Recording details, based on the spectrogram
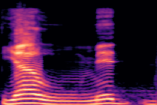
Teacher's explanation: the hemza is silent the lamb is silent and we skip straight from the meme to the dal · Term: Hamzat al-Waṣl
